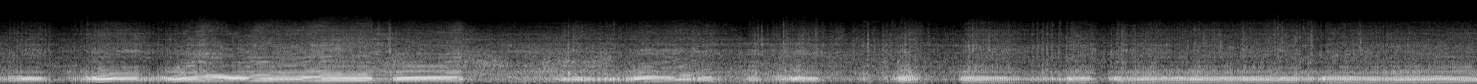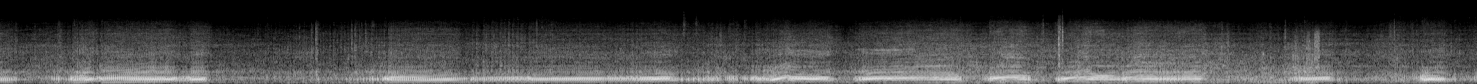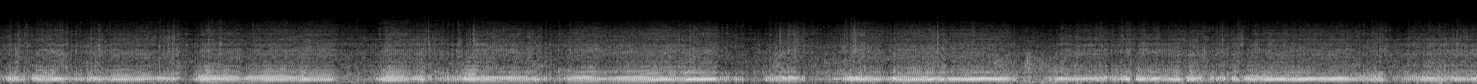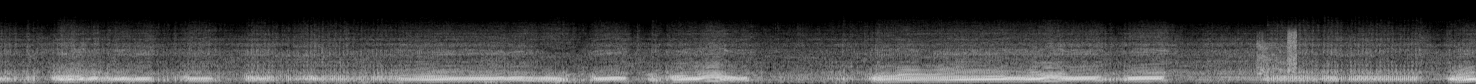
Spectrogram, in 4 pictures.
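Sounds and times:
dirt bike engine revving: 0.0 - 59.0.

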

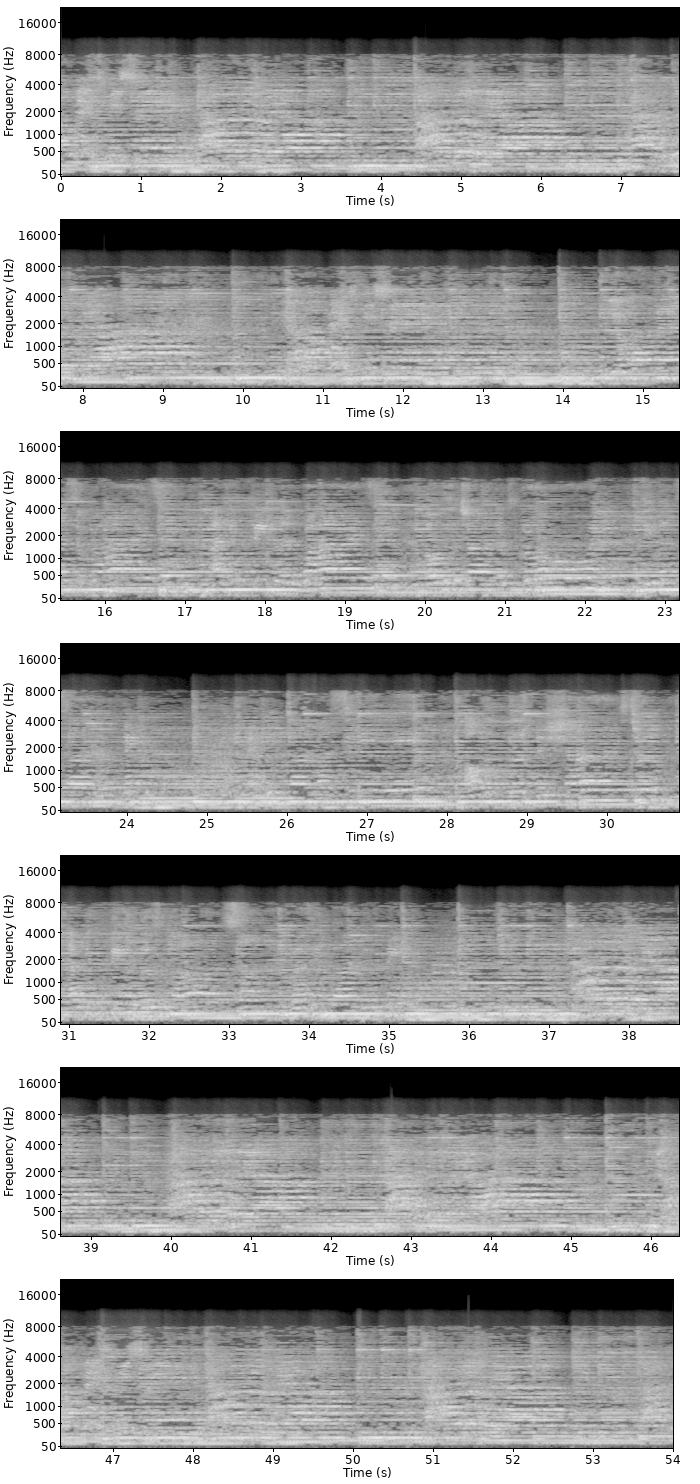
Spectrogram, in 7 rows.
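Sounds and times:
mixed choir singing: 0.0 - 17.0, 35.6 - 54.0.

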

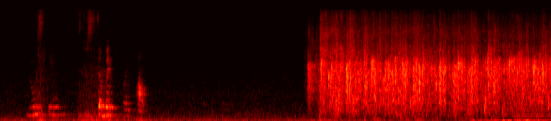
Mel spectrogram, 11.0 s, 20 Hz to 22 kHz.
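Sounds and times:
audience applauding: 6.1 - 11.0.

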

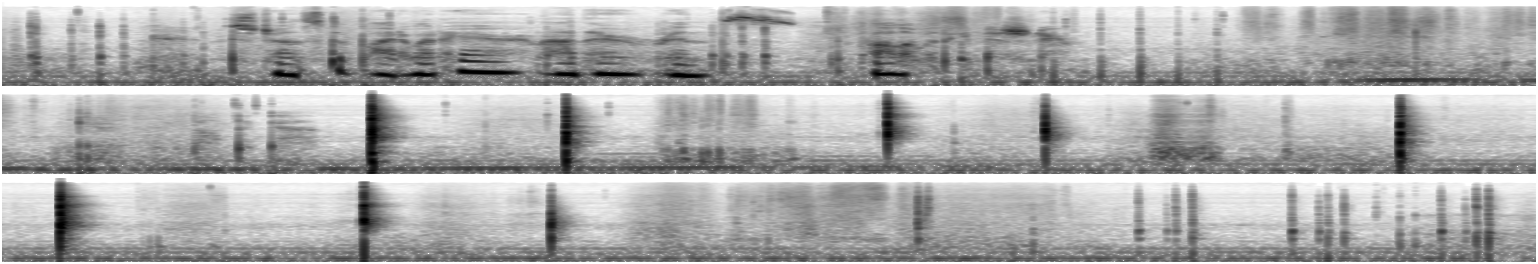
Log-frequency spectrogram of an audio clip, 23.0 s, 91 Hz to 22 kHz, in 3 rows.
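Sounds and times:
soft rubbing: 3.4 - 8.8, 17.4 - 20.9.

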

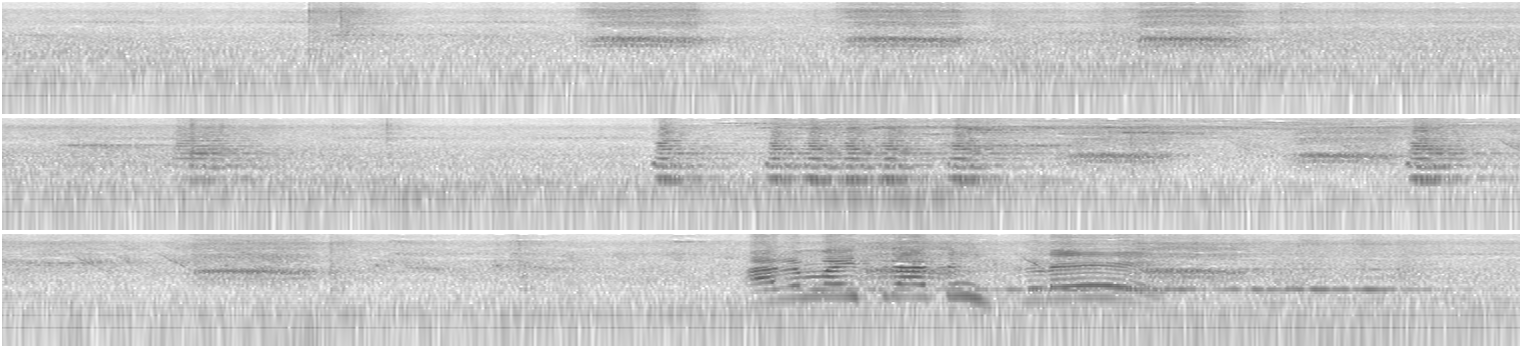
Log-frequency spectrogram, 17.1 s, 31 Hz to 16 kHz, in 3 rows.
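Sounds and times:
steady outdoor hiss: 0.0 - 17.0
crow cawing: 2.2 - 4.8, 9.6 - 11.0, 12.1 - 12.7, 14.5 - 16.2.

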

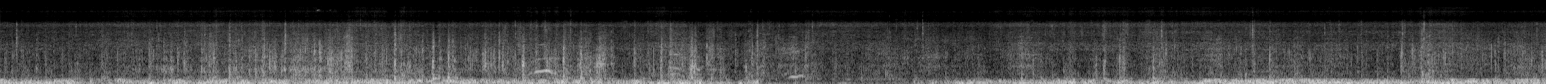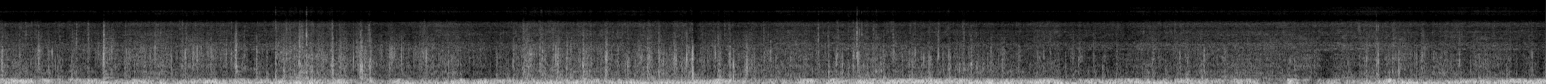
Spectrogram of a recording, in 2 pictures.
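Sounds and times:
wind buffeting microphone: 0.0 - 8.1, 9.0 - 30.9
bike clattering: 0.0 - 30.9
tyres crunching on dirt: 0.0 - 30.9.

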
